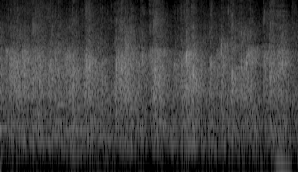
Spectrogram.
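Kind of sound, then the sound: crowd, audience applauding loudly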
